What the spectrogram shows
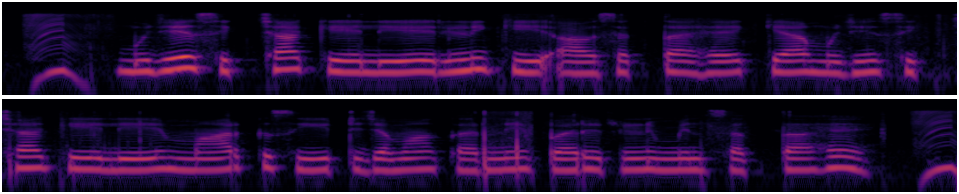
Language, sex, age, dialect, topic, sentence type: Hindi, female, 25-30, Garhwali, banking, question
